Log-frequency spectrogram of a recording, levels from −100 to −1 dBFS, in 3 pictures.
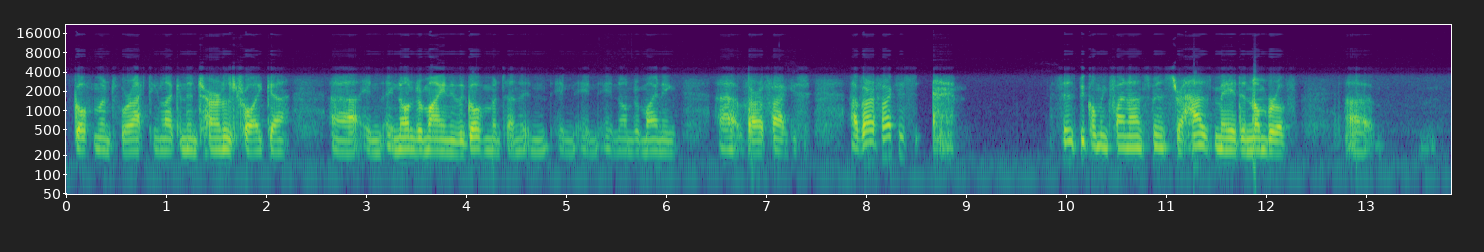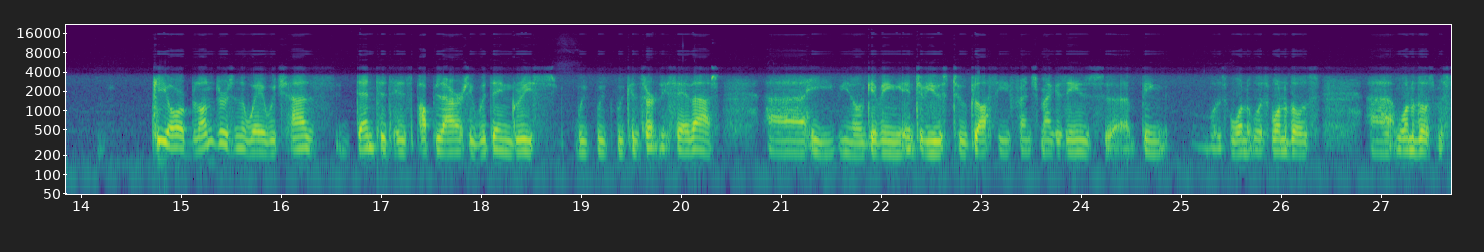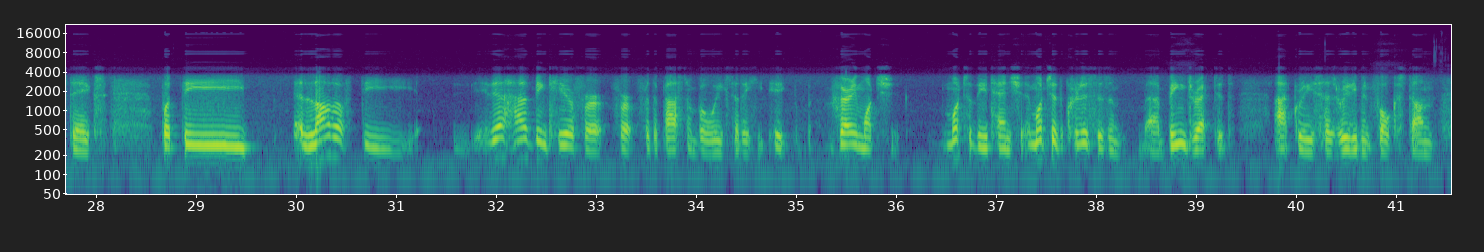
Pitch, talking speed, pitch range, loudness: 125 Hz, 165 wpm, 115-145 Hz, -20 LUFS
